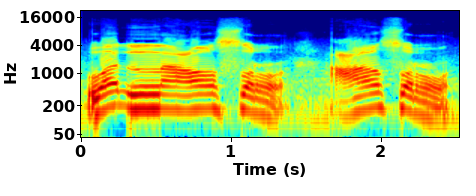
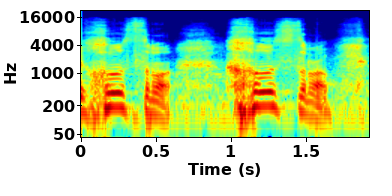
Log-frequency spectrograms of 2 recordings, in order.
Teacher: তো ওয়াকফ অবস্থায় যদি রর উপরে সাকিন হয় তাহলে কি হবে? র মোটা হবে।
